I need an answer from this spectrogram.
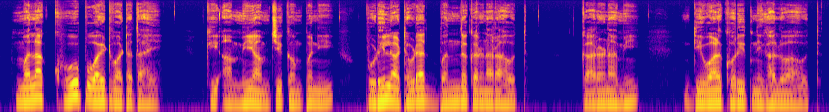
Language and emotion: Marathi, sad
